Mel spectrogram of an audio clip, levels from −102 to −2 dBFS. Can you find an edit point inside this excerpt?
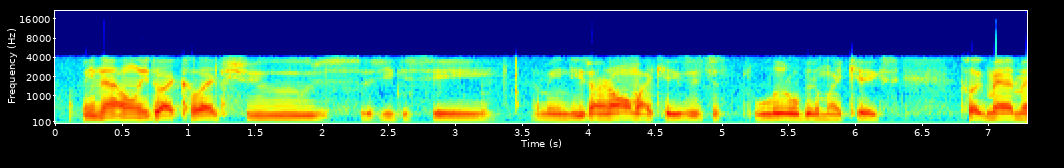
yes; 1 cut; at 2.8 s

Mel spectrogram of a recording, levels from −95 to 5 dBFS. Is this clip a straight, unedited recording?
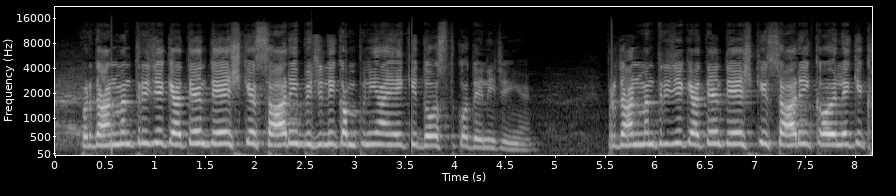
yes; 0 cuts

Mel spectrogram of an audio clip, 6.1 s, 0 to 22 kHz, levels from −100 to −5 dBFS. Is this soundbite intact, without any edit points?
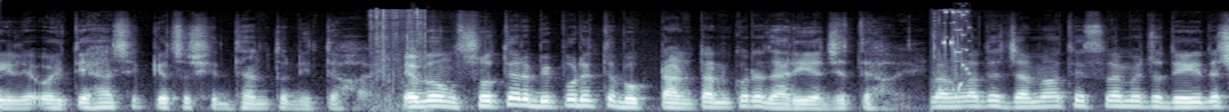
no; 2 cuts; at 1.8 s, 4.6 s

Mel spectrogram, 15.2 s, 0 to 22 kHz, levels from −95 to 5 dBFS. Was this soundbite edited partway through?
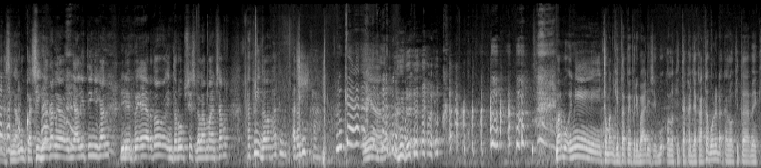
no; 0 cuts

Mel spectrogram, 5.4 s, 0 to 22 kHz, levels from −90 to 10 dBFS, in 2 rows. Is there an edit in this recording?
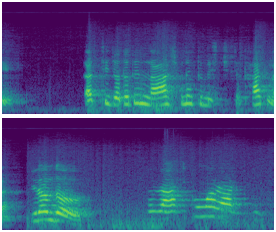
yes; 1 cut; at 2.8 s

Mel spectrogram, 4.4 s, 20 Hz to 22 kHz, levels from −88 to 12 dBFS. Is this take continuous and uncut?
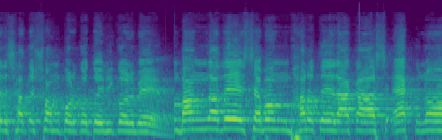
no; 1 cut; at 1.7 s

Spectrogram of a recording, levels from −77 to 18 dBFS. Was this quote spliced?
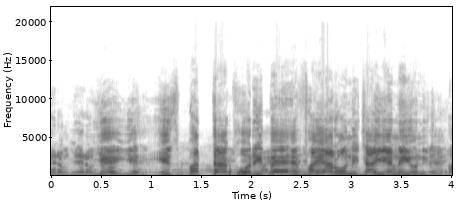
no; 0 cuts

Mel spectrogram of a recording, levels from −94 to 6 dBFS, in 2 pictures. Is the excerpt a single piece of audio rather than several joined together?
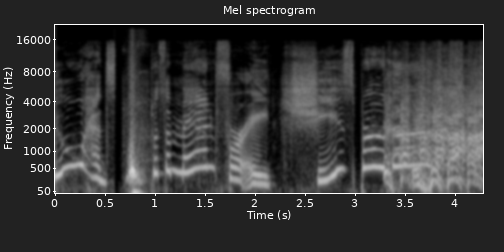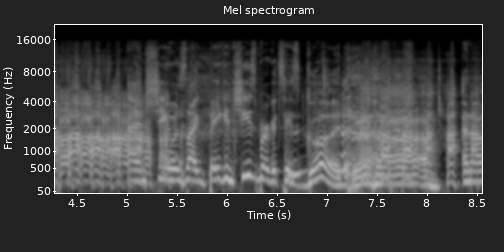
yes; 0 cuts

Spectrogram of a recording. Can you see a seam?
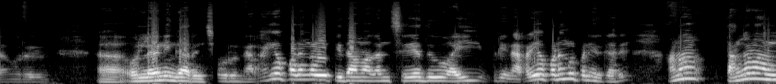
yes; 1 cut; at 2.2 s

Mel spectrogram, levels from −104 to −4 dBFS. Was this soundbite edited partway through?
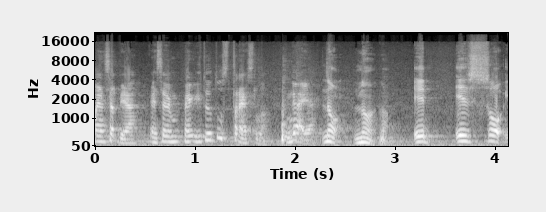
no; 0 cuts

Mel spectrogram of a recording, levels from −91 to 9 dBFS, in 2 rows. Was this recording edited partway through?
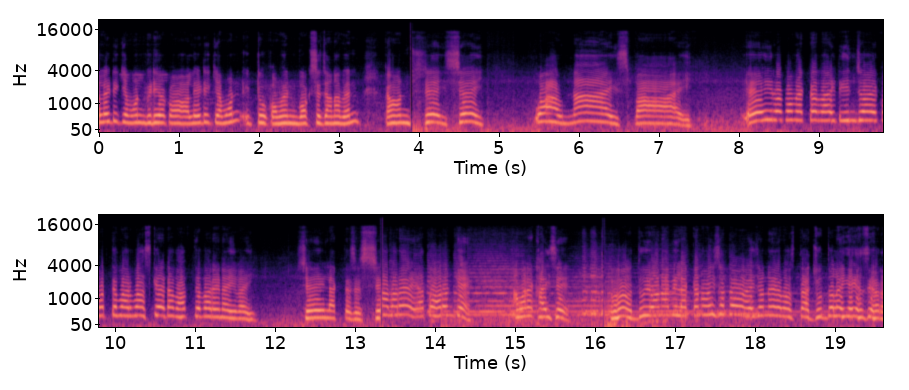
yes; 2 cuts; at 3.9 s, 13.3 s

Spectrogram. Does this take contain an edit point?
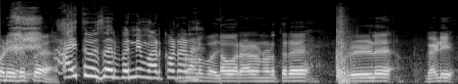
yes; 1 cut; at 2.2 s

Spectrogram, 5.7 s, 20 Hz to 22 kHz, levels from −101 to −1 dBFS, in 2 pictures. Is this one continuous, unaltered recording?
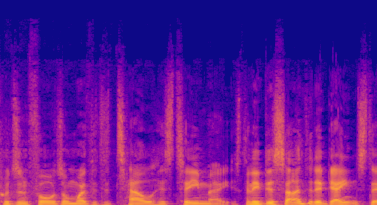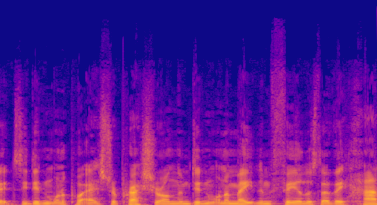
no; 1 cut; at 1.7 s

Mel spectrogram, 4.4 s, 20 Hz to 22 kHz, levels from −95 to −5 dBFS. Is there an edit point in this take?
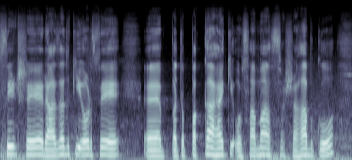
no; 0 cuts

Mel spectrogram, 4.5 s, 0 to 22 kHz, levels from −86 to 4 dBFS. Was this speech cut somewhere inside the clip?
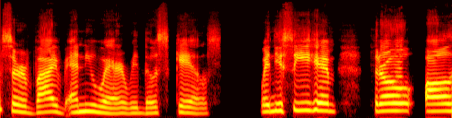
no; 0 cuts

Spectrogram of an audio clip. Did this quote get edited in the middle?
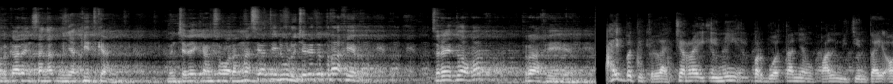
yes; 1 cut; at 5.9 s

